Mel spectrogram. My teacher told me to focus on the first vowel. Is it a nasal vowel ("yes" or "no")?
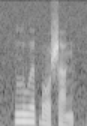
no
